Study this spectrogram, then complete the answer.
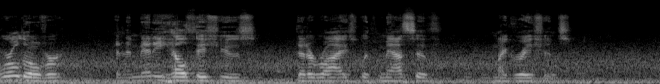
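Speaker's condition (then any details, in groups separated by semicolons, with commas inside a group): No condition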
